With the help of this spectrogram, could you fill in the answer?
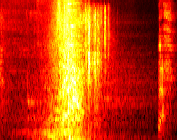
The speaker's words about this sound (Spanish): Con una brutal cachetada de su mano metálica, el coronel Tromba asesinó sin miramientos al desventurado joven.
